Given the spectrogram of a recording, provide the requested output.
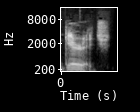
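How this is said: It is said with a British pronunciation. The speaker picked up the habit abroad. The speaker calls it wrong.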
